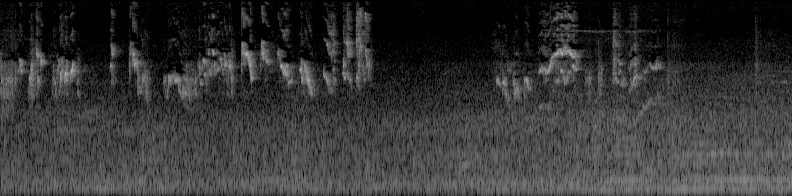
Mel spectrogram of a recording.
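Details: Singing saffron finch gives a lively sequence of sharp, high chirps in quick succession for about three seconds, pauses, then adds a shorter cluster of bright notes over low room noise.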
